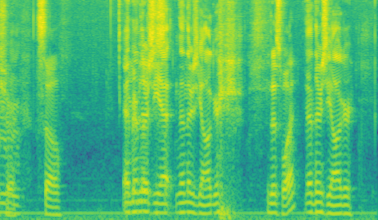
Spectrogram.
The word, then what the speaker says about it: Jagr: Like Jaeger. Like It's- as in Jaeger bomb.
